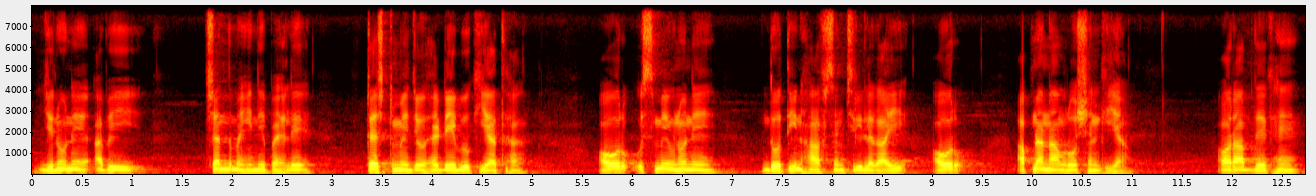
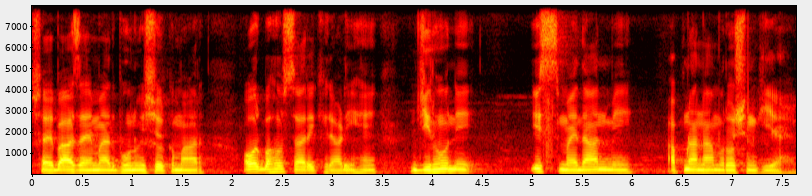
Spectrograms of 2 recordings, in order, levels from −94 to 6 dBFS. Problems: constant background noise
